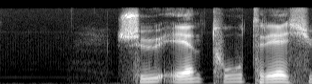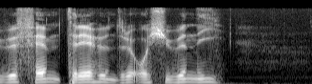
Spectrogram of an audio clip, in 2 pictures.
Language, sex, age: Norwegian, male, 57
